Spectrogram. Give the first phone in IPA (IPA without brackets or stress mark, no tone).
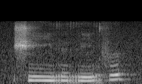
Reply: ʃ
